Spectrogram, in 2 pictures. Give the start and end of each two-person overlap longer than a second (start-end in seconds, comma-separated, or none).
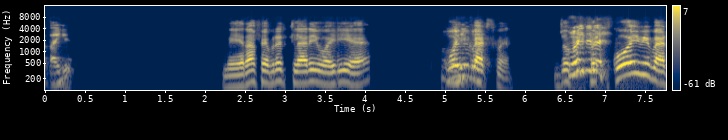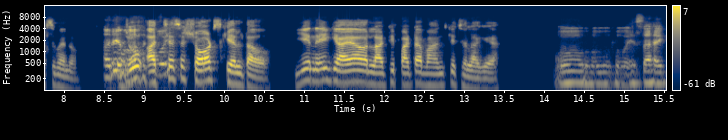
none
